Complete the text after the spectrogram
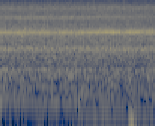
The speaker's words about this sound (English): I'm going to add more through the feeding tube as I get going, and this will puree it into a nice paste. And then I'm going to drizzle in some olive oil as it's processing.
